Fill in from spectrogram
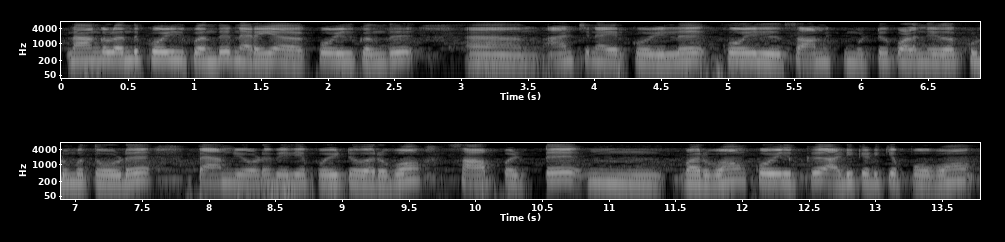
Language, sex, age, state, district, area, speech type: Tamil, female, 45-60, Tamil Nadu, Krishnagiri, rural, spontaneous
